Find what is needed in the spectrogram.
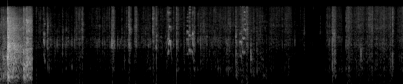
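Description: Small cardboard box being opened and the plastic wrapping inside handled: a short louder rustle at the very start, then faint crinkling and small clicks and squeaks of plastic and cardboard.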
